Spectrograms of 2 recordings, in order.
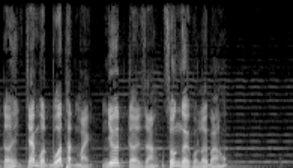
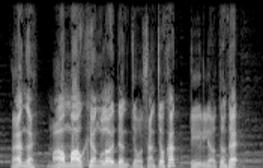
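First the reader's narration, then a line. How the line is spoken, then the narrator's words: Shouting orders. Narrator (Vietnamese): quát thủ hạ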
